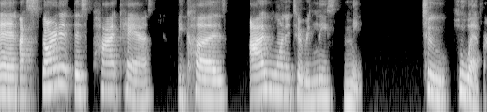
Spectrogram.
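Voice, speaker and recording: The bright, sharp voice moves at a very slow pace with long, frequent pauses and ordinary pitch variation. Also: woman, medium pitch for a woman. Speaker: podcast host. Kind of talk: solo podcast talk with live chat questions. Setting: live stream with chat. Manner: rambling, halting with fillers.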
